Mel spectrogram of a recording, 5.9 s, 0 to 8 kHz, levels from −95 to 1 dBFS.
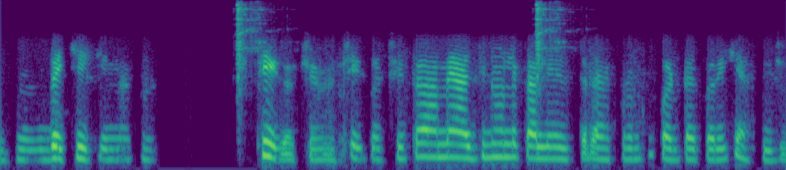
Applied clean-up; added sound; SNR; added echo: none; Shatter; 15 dB; none.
